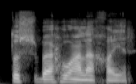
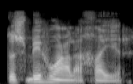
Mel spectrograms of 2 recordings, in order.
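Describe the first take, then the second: First: The vowel after the b is 'a'. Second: The vowel after the b is 'i'. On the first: The speaker calls it wrong. "Ini harokatnya salah teman-teman" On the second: The speaker calls it right. "Yang benar tusbihu"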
